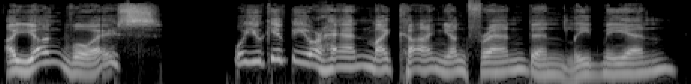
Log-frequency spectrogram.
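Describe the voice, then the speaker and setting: A high, slow, sing-song voice of a hunched old blind beggar. He pleads loudly and wheedles with exaggerated swoops, sinister beneath the politeness, as in a classic seafaring storybook. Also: expressive, no room sound, clean studio sound. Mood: wheedling. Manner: odd raised sing-song, drawn-out pleading.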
